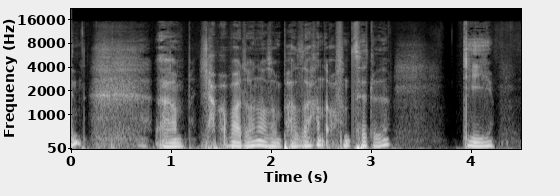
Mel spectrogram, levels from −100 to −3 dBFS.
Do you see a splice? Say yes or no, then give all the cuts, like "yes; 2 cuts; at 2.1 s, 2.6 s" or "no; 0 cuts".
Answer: no; 0 cuts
